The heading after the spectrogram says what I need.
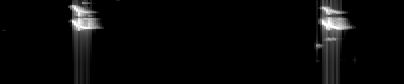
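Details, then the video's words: Verdin calling with two brief, high, slightly buzzy chip notes nearly two seconds apart, with no other sounds. "Verdin Song! Verdin Call! Verdin Singing! Voice! - Baloncito Verdín Canto - Auriparus Flaviceps"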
